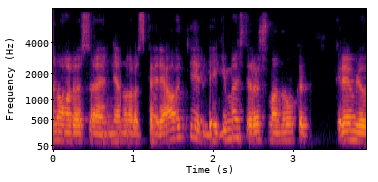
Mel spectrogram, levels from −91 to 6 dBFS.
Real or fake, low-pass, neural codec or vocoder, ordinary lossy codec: real; 7.2 kHz; none; MP3, 64 kbps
